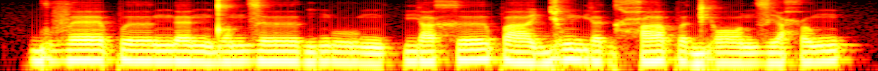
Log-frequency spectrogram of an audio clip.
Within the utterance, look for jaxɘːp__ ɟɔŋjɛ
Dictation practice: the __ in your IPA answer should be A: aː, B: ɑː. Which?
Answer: A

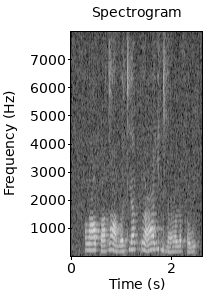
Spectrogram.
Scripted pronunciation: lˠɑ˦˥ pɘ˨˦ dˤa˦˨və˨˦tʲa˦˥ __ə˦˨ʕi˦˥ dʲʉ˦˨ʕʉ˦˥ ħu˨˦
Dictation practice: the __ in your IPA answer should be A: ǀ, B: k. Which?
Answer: B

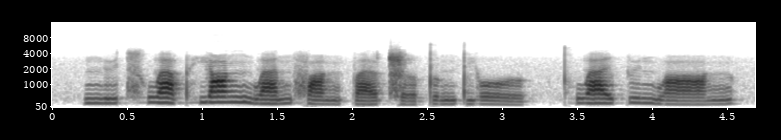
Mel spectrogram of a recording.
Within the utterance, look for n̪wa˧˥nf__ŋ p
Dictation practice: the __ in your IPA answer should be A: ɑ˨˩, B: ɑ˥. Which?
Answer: A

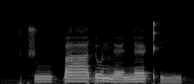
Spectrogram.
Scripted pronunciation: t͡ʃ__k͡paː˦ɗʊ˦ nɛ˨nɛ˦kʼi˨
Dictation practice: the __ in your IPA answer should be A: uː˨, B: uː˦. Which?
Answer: A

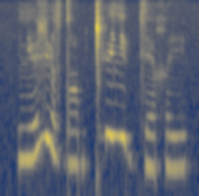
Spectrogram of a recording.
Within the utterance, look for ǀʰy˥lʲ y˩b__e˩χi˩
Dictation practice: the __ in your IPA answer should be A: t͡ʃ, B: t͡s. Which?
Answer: B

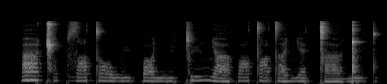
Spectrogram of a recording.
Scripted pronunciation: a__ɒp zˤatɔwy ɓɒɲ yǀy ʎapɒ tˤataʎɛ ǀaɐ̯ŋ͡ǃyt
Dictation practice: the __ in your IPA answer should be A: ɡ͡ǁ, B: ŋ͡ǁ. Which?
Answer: A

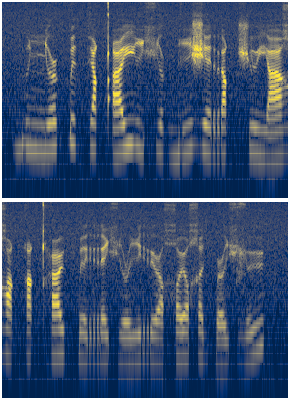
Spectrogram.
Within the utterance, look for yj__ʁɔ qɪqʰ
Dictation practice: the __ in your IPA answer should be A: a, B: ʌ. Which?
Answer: A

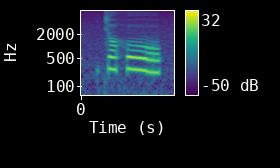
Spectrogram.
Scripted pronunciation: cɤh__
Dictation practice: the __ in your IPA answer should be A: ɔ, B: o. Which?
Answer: B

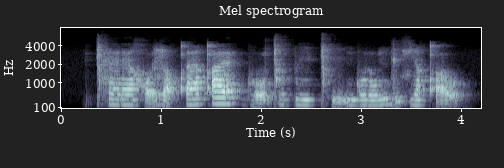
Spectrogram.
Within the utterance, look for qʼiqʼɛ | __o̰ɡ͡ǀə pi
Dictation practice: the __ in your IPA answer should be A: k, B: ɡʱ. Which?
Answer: B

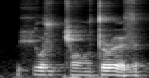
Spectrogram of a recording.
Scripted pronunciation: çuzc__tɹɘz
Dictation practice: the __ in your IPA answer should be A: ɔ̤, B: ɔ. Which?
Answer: A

